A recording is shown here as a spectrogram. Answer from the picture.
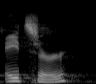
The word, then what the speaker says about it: ezer: Well, in Hebrew, the word is etzer. It's spelled ezer, but it's pronounced etzer.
